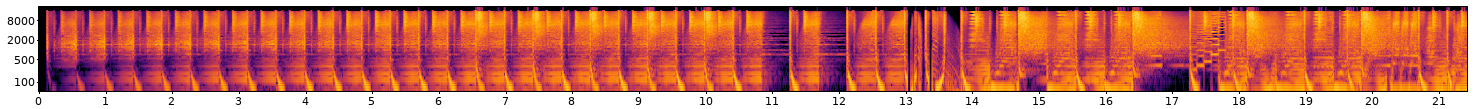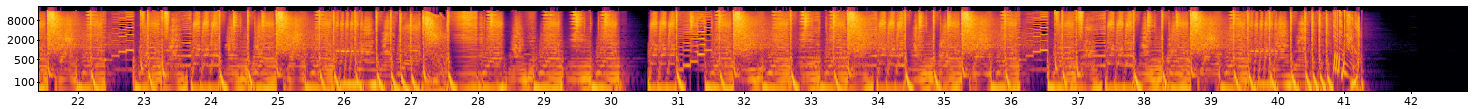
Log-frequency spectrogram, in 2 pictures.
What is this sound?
Dubstep Loop 6
bass-music, dubstep, fruity-loops, hats, bass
